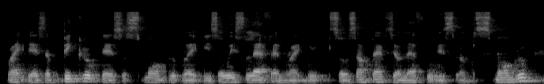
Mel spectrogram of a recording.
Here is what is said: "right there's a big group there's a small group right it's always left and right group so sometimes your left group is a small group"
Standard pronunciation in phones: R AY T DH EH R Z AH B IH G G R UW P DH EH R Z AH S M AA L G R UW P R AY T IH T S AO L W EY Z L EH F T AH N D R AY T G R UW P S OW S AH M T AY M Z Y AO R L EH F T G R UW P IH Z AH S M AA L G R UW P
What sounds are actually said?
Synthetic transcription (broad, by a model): R AY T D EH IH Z AH B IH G G R UW P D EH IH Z AH S M AA L G R UW P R AY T IH T S AO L W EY S L EH F T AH N R AY T G R UW P S OW S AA M T AY M S Y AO L EH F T G R UW P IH S AH S M AA L G R UW P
